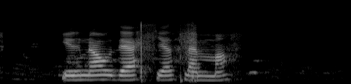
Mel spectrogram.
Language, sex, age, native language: Icelandic, female, 10, Icelandic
